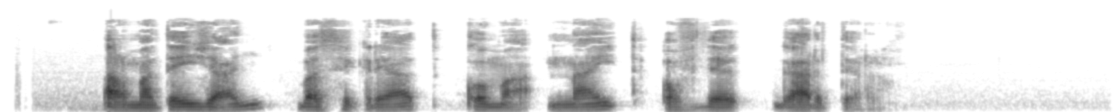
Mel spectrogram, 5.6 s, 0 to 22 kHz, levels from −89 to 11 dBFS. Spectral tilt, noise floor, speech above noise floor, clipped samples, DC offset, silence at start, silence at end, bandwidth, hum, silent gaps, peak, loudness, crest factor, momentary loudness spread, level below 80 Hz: -5 dB/octave; -71 dBFS; 50 dB; under 0.1%; under 0.1%; 0.5 s; 1.2 s; 11.5 kHz; none; none; 0 dBFS; -22 LUFS; 22 dB; 8 LU; -54 dBFS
